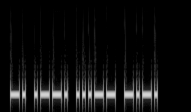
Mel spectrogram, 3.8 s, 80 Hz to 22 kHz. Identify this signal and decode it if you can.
Morse code, heard as a keyed tone, about 20 wpm, 700 Hz. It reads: NP3C
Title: USA Callsign DE Callsign - 4 Characters - 20wpm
